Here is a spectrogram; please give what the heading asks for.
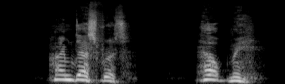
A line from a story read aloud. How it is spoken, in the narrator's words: breathed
